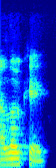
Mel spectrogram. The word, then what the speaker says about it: Lokay: We are doing our very first ever video podcast with the amazing, how do you pronounce your name? Lokay. Lokay? Okay, yeah, Lokay.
